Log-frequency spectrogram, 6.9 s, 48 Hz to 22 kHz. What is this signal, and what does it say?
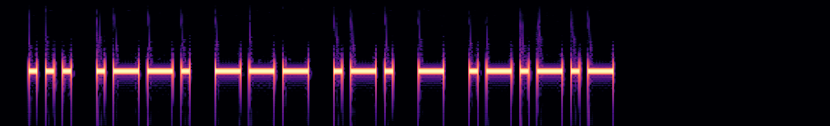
Morse code, heard as a keyed tone, about 17 wpm, 700 Hz. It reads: SPORT.
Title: Sentences from Top 1000 Words - Review Part 4 - 17wpm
